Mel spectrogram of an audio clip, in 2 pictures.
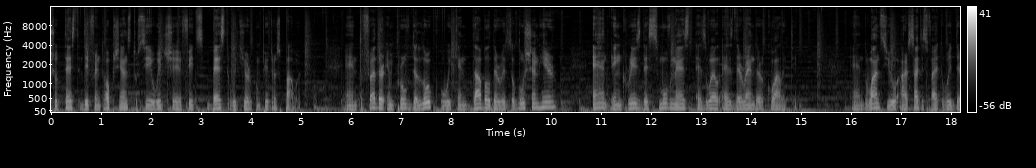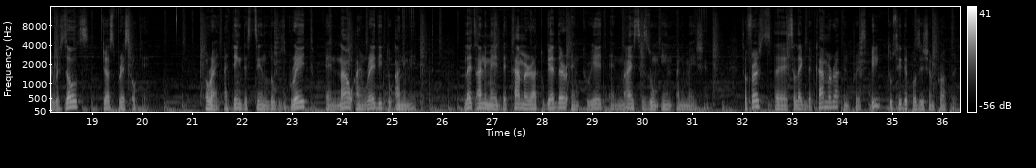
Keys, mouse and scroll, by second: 7.4 click, 9.2 click, 12.5 click, 19.8 click, 20.7 click, 22.8 click, 29.1 click, 31.4 click, 33.8 click, 35.3 p.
